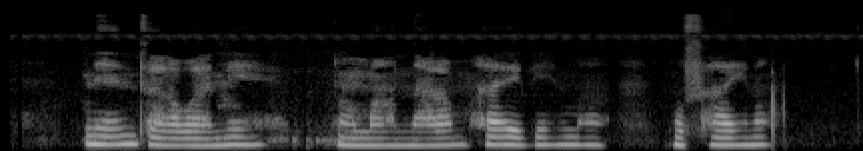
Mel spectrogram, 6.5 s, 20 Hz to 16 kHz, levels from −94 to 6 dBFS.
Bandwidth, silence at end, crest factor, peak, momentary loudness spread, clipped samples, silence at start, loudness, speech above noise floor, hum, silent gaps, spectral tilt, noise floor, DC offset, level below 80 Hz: 11 kHz; 0.65 s; 16 dB; -20 dBFS; 9 LU; under 0.1%; 0.65 s; -36 LUFS; 37 dB; none; none; -7.5 dB/octave; -72 dBFS; under 0.1%; -86 dBFS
